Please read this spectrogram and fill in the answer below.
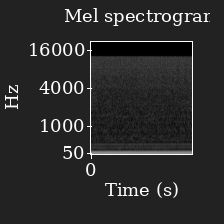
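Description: Steady low electrical hum in the recording: a constant deep tone with a few fainter higher hum lines above it, and nothing else.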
